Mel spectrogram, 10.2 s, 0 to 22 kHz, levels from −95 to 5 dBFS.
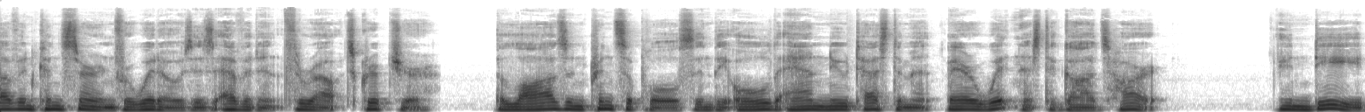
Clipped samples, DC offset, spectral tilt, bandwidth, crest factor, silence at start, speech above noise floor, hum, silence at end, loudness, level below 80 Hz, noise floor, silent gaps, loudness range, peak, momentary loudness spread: under 0.1%; under 0.1%; -6.5 dB/octave; 13.5 kHz; 14 dB; 0 s; 56 dB; none; 0 s; -18 LUFS; -44 dBFS; -73 dBFS; none; 2 LU; -4 dBFS; 7 LU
